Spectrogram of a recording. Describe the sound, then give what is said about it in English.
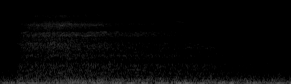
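Slow breathing in through the nose: one long, soft, hissing inhale lasting about two seconds, quiet and alone, then easing off. “try to match my breath. In through the nose,”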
